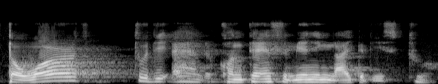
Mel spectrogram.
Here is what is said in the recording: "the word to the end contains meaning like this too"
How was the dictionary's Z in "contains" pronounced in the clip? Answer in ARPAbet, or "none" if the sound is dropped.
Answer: S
